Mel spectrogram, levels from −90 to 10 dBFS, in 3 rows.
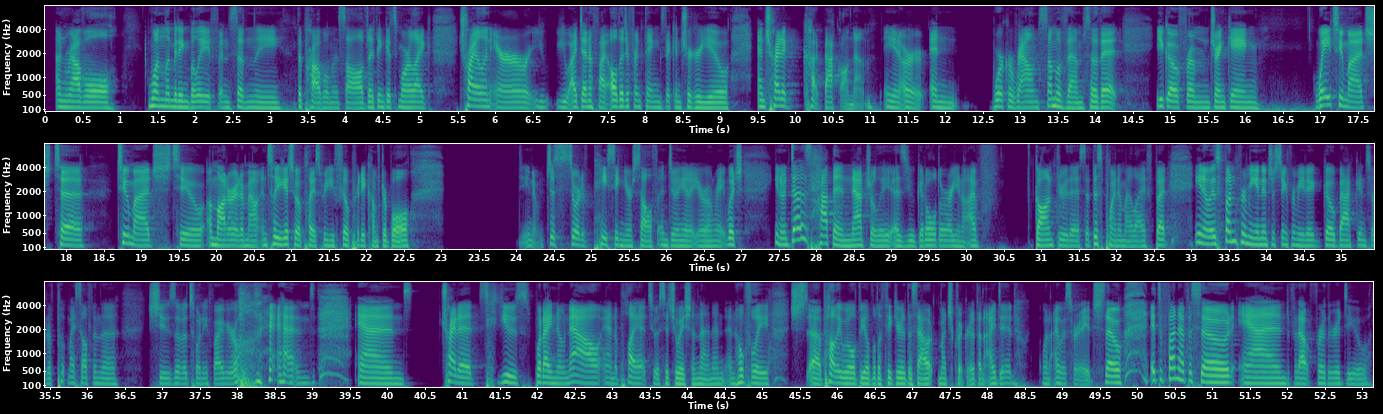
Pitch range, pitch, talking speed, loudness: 150-175 Hz, 160 Hz, 205 wpm, -19 LUFS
